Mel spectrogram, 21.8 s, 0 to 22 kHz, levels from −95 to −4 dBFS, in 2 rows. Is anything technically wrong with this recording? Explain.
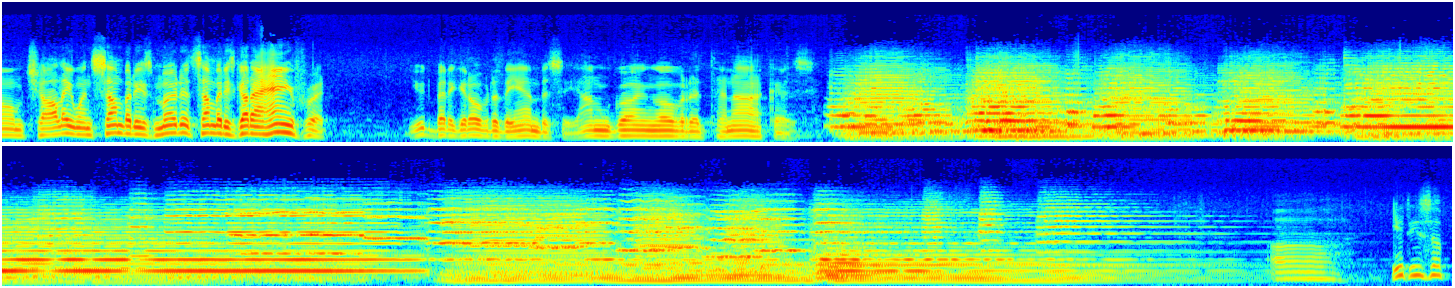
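Yes. From 4.35 to 14.49 s there's a time-stretched section, slowed to about 0.64 times normal speed while the pitch holds steady. It's likely software padding the audio out by repeating short slices, which is why that stretch drags before the pace snaps back.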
